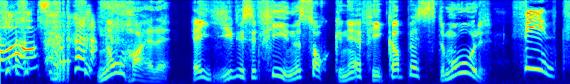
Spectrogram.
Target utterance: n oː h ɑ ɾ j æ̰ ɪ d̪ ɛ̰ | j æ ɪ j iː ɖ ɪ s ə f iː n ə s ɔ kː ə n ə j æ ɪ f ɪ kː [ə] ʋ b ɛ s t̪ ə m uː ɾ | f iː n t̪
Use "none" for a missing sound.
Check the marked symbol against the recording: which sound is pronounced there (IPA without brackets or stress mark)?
ɑ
